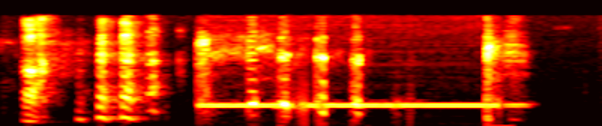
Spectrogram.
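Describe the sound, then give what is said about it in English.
A steady, unbroken mid-pitched phone dial tone drones for about two seconds after the caller hangs up again, with voices talking over the start and briefly over its end. “He hung up again.”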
